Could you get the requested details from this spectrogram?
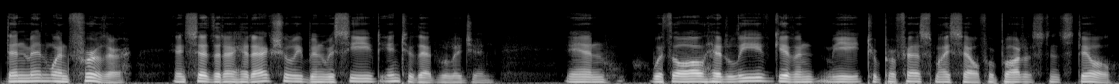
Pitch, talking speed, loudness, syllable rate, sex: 120 Hz, 145 wpm, -18 LUFS, 4.3 syllables/s, male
